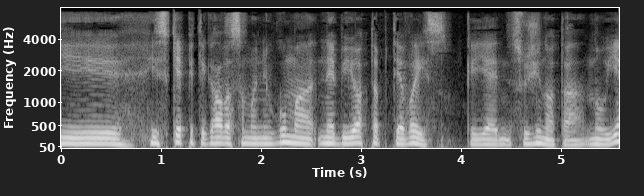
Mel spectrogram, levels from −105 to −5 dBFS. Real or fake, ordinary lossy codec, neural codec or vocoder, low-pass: real; AAC, 32 kbps; none; 7.2 kHz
